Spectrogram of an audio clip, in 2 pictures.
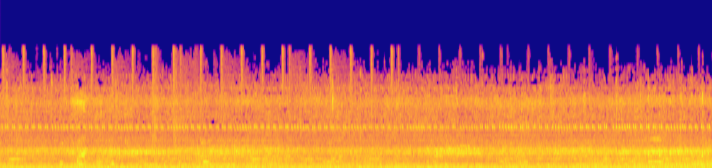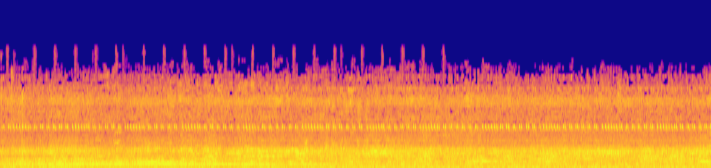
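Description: A large stadium crowd jeers and shouts loudly all around.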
